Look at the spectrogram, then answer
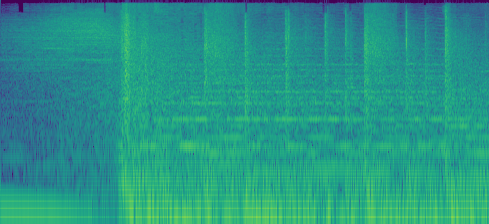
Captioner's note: applause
